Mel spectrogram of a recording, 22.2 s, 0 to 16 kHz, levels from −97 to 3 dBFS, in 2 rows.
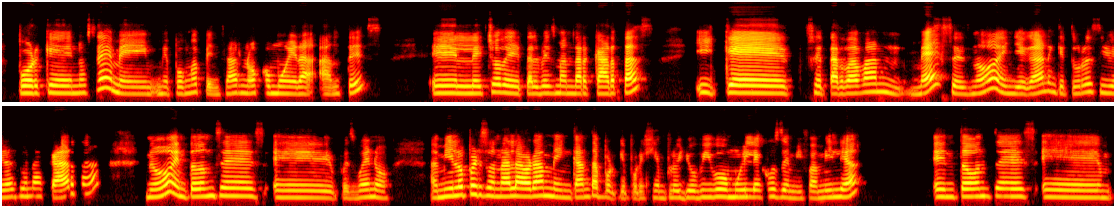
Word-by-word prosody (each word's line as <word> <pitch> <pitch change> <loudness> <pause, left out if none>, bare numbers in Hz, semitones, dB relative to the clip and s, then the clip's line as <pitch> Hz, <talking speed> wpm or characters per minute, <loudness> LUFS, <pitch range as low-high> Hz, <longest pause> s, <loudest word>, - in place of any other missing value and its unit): porque 240 0 +1
no 245 +1 -6
sé. 355 +10 -3
Me 220 -3 -1
me 220 -2 -10
pongo 225 +4 -5
a 265 - -9
pensar, 230 +3 -4
¿no? 240 0 -3
Cómo 235 -1 -3
era 220 -1 +1
antes, 255 - -5 0.5
el 240 -1 +1
hecho 235 +3 0
de 235 -3 0
tal 225 - -2
vez 235 0 -5
mandar 230 -1 -1
cartas, 245 - +3 0.4
y 260 -4 -5
que 245 -2 +7
se 240 -3 -7
tardaban 235 +5 +3 0.3
meses, 220 0 +2
¿no?, 235 +7 -1
en 240 -8 -2
llegar, 220 +6 +1
en 275 - -9
que 230 - -7
tú 225 +1 -9
recibieras 250 -3 -4
una 265 0 -5
carta, 260 +11 +3 0.6
¿no? 255 +11 +2
Entonces, 270 -1 0
eh, 225 -2 -3
pues, 205 - -13
bueno, 230 -1 -3 0.4
a - - -4
mí 255 +3 0
en 275 - +1
lo 295 0 +3
personal, 275 -5 +2
ahora 270 +2 +7
me 265 -3 -3
encanta, 235 +2 -1
porque 225 -3 -9
por - - -12
ejemplo, 225 +1 -10
yo 225 0 -5
vivo 240 +2 -1
muy 240 0 -3
lejos 240 +1 -4
de 235 -1 -4
mi 210 -1 -11
familia, 230 +4 -1 0.8
entonces, 260 +1 0
eh, 235 -1 -3
240 Hz, 155 wpm, -23 LUFS, 230-260 Hz, 0.8 s, que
